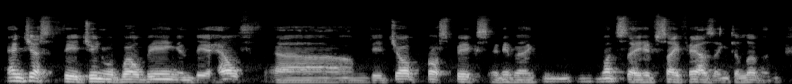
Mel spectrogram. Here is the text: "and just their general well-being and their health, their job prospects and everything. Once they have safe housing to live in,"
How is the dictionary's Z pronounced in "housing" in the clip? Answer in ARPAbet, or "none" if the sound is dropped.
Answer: Z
